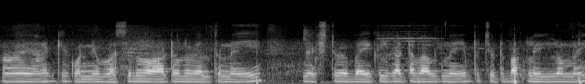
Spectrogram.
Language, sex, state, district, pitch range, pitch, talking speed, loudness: Telugu, male, Andhra Pradesh, Manyam, 125-130 Hz, 130 Hz, 155 wpm, -19 LUFS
